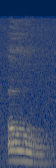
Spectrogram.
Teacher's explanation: in boat boat oh this is another long vowel sound Oh our lips are very rounded but it's more open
